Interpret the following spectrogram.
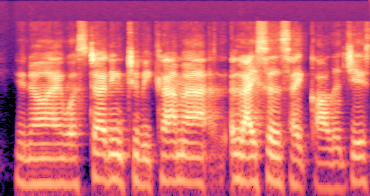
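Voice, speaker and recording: A woman speaks with an Argentinian accent. The background is quiet. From Argentina. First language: Spanish. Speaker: somatic movement therapist. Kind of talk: interview.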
